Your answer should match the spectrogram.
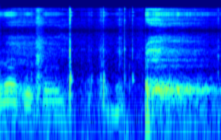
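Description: Men talking in Portuguese, with a sharp click and a brief rustling knock near the end, typical of the action camera being handled.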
